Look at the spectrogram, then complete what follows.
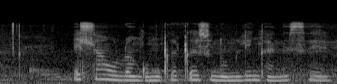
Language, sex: Xhosa, female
